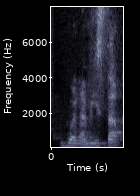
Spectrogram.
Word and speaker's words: Buena Vista: Well, I just mentioned this, but Trans Rockies 6-day stage race in Colorado starts in Buena Vista, which that's an awful pronunciation, but that's what they say. Buena Vista, and ends in Beaver Creek, 120 miles, 20,000 feet of vert.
